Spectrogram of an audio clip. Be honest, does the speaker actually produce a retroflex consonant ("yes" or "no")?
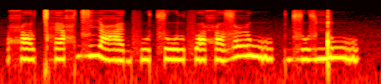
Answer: no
